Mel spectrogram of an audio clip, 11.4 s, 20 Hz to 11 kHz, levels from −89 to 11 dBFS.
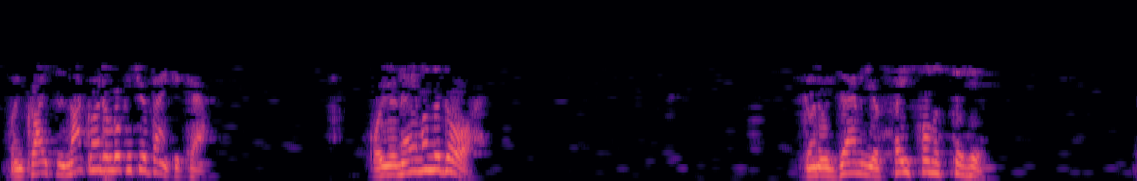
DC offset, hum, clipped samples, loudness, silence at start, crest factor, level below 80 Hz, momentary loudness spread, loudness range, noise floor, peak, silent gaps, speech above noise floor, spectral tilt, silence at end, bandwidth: under 0.1%; none; under 0.1%; -25 LUFS; 0.1 s; 16 dB; -78 dBFS; 10 LU; 3 LU; -81 dBFS; -12 dBFS; 3.04-3.10 s, 5.46-5.50 s; 57 dB; -12 dB/octave; 1.5 s; 3.3 kHz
